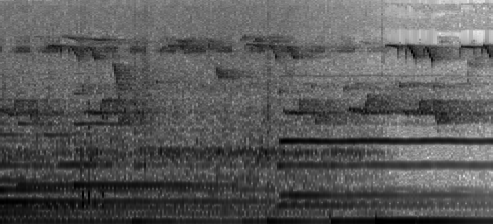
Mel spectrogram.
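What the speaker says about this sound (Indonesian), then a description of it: "Mereka adalah burung-burung anis" Indonesian anis thrushes sing in the wild, clear melodious whistled phrases and chirps over a steady background drone of insects or ambient hum, with occasional soft knocks nearby.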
